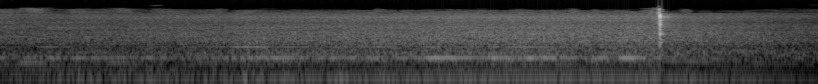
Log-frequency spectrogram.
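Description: A steady hissing drone with a low hum and one held mid-pitched tone, broken by a single sharp click about three seconds in, then fading away as the track ends.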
